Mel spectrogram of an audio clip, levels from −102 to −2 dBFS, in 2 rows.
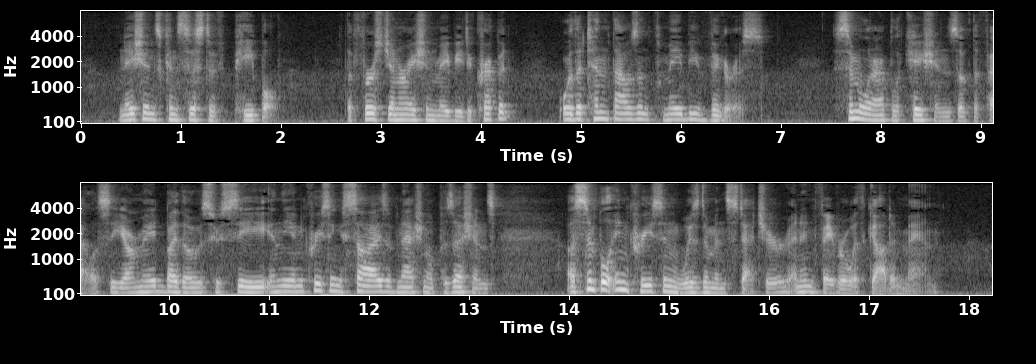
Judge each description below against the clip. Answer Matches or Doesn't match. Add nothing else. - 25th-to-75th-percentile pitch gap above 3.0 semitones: Doesn't match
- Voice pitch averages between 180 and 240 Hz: Doesn't match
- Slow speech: Doesn't match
